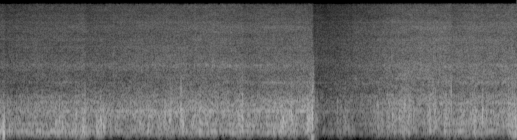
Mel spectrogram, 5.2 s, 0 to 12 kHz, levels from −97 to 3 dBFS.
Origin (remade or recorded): remade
